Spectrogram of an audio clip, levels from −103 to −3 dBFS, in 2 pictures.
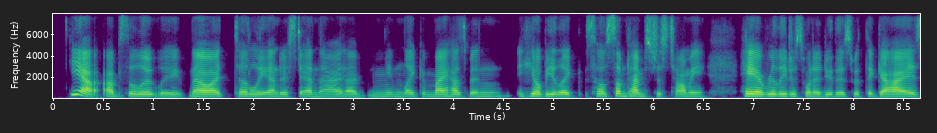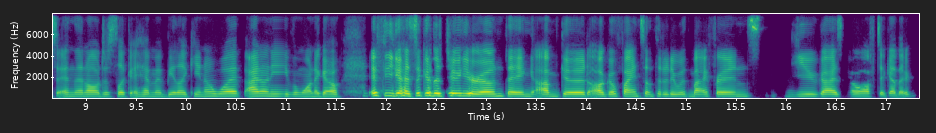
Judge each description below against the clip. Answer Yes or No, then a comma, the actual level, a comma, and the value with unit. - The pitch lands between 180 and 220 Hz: Yes, high, 190 Hz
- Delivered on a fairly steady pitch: Yes, narrow, 2.2 semitones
